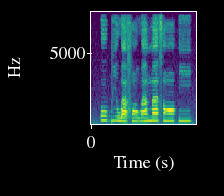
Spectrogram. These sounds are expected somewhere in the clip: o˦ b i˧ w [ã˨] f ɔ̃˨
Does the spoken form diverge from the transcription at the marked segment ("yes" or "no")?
yes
